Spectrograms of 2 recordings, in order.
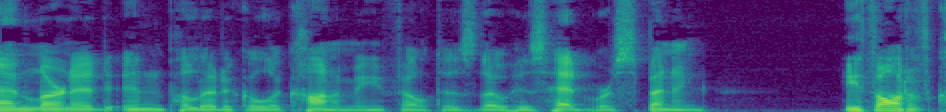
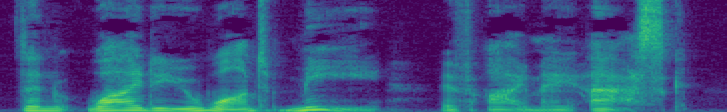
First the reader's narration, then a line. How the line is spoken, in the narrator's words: he faltered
